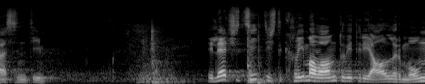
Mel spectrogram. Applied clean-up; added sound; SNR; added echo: none; Drawer open or close; 15 dB; none.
